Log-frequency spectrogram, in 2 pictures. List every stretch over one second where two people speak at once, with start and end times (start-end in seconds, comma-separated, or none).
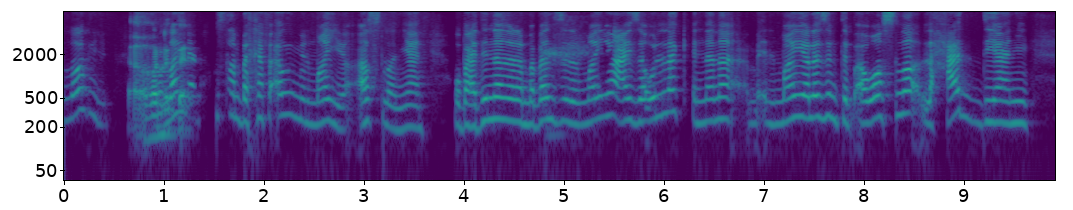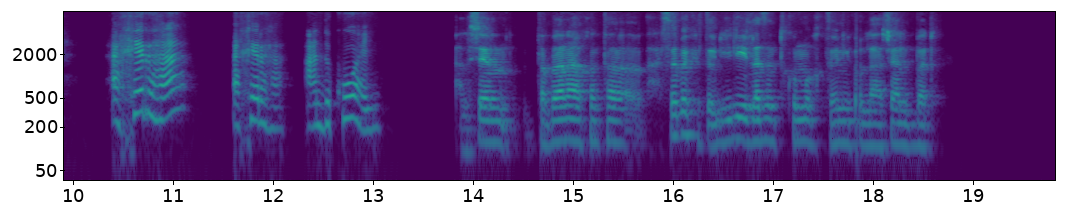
none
